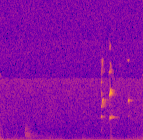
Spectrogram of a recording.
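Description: Near silence, with a few faint, short squeaks of a marker on a glass lightboard near the end.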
